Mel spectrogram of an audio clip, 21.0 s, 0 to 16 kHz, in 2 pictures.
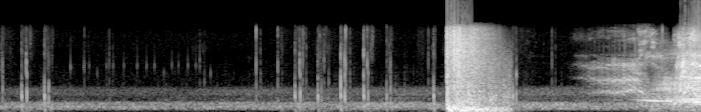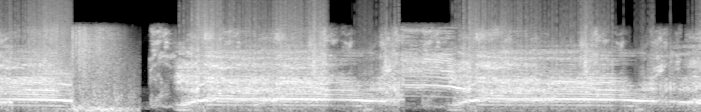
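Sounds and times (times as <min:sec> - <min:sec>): sudden loud boom: 0:06.7 - 0:07.7.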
